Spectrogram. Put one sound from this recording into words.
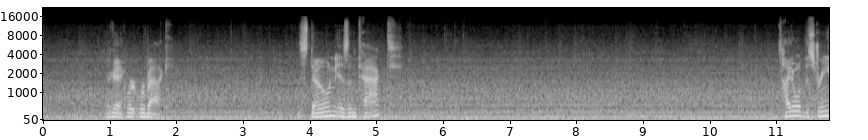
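A heavy truck engine rumbles steadily as the truck drives along a dirt road.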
